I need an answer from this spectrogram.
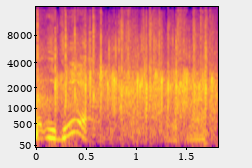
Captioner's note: audience applauds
